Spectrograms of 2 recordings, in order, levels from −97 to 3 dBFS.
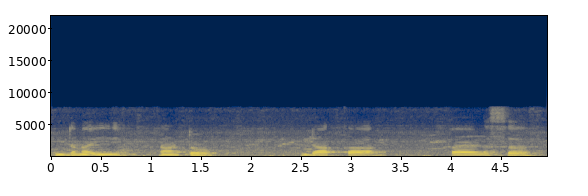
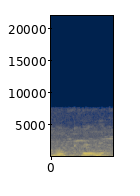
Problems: background conversations at intervals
